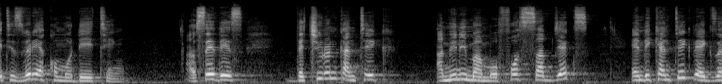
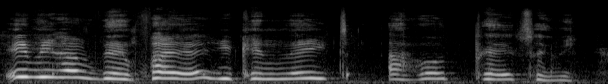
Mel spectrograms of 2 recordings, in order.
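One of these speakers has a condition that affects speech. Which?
The second: mild cerebral palsy.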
